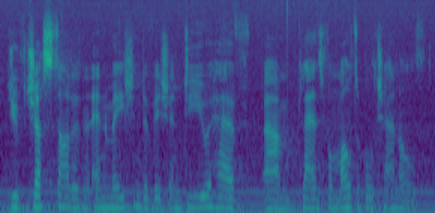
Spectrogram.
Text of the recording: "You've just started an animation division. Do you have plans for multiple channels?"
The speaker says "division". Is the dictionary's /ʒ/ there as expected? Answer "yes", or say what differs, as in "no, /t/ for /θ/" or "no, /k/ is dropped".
yes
